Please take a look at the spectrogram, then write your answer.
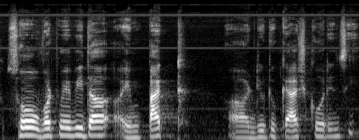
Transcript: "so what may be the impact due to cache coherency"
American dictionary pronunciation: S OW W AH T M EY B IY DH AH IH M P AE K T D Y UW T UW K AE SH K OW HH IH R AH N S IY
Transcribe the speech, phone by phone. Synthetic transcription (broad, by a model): S OW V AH T M EY B IY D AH IH M P AE K T D Y UW T UW K AE SH K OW R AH N S IY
